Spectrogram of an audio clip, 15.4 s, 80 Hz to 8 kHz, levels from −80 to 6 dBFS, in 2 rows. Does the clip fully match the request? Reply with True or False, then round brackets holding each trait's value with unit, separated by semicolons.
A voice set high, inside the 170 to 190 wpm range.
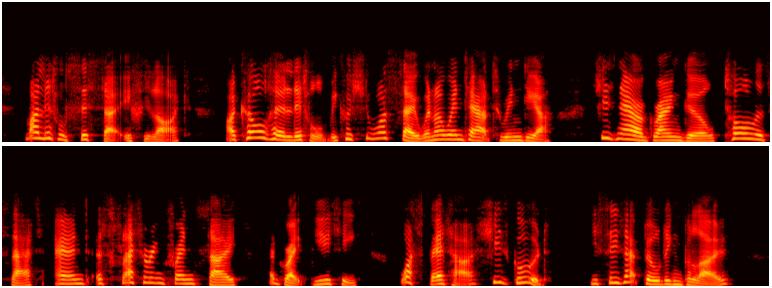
True (230 Hz; 175 wpm)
